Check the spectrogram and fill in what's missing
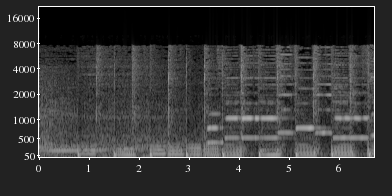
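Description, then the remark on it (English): The nursery tune "The Wheels on the Bus" plays loudly on instruments with no singing, steady bass chords keeping a regular beat and a bright melody line joining partway through. “The wheels on the bus.”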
